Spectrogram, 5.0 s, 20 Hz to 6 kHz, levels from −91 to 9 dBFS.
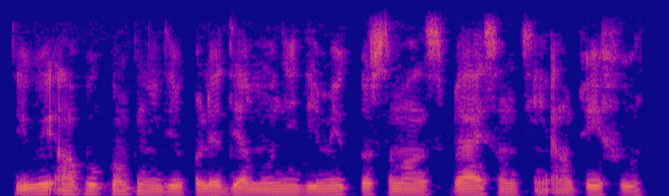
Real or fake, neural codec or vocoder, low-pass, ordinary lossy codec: real; none; 5.4 kHz; Opus, 64 kbps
